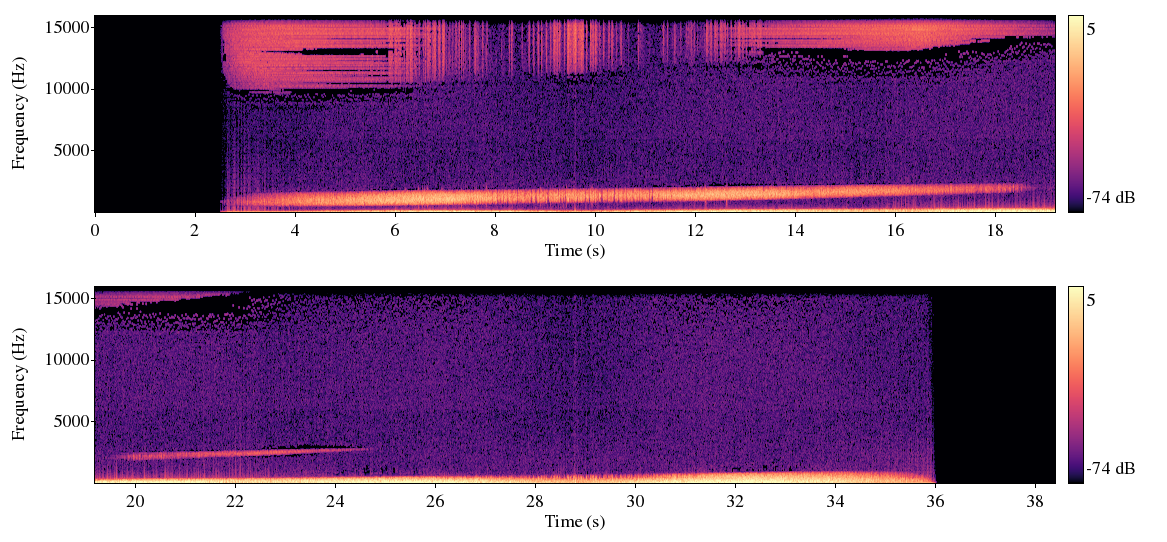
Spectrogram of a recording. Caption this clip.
Power Star Rumble
I took Power Star for Rumble in VirtualANS.
VirtualANS, Star, Rumble, Power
